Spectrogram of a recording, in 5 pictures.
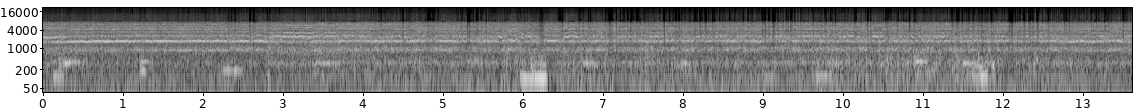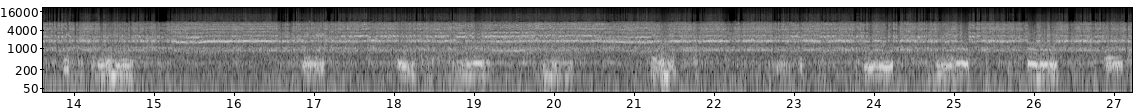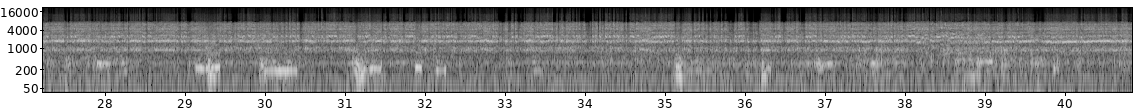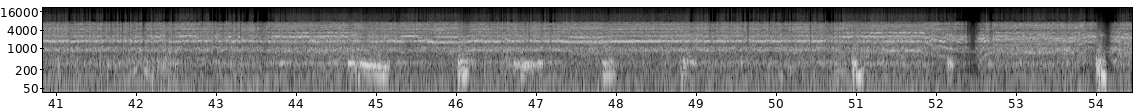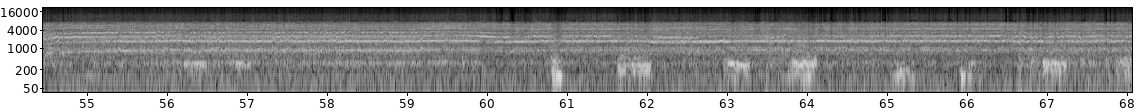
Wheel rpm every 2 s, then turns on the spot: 230, 220, 230, 230, 230, 230, 230, 230, 230, 220, 230, 230, 230, 240, 240, 230, 230, 230, 230, 200, 230, 230, 220, 230, 230, 220, 140, 160, 210, 210, 230, 230, 230, 230.
none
